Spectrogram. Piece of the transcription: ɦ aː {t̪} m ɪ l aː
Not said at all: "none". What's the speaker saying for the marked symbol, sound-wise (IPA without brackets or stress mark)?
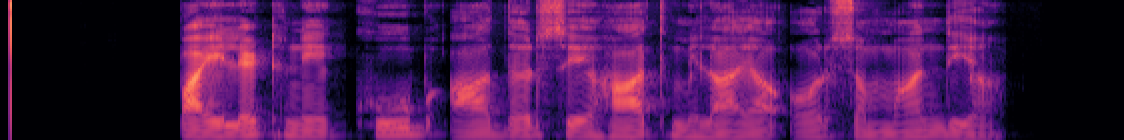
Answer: t̪ʰ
